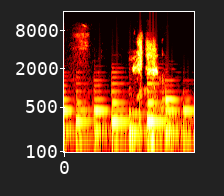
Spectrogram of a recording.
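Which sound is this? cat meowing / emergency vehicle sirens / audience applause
cat meowing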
